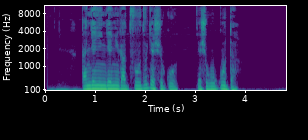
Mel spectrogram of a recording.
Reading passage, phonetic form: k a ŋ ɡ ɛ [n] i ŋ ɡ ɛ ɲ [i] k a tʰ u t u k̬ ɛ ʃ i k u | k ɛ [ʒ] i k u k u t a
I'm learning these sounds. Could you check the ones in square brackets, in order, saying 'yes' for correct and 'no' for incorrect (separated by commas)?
no, yes, no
